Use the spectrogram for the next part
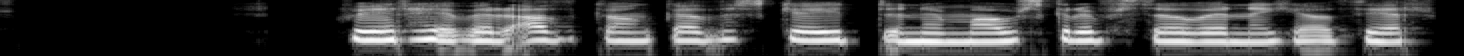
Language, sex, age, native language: Icelandic, female, 11, Icelandic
